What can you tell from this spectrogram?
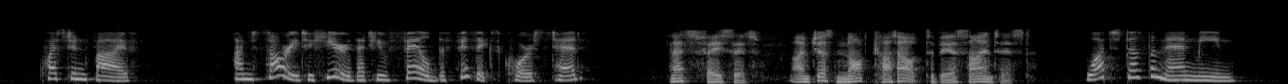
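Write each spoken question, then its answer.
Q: What does the man mean?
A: He is not suited to being a scientist.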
